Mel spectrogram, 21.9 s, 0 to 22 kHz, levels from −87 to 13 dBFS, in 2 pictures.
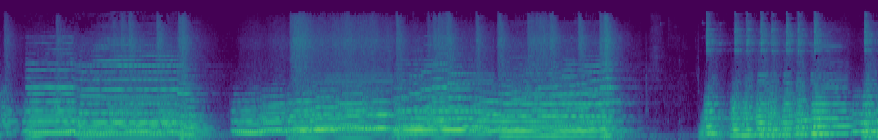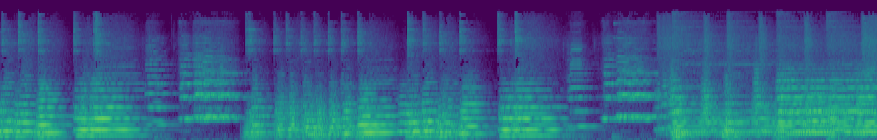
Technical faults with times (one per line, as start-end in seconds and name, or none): none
